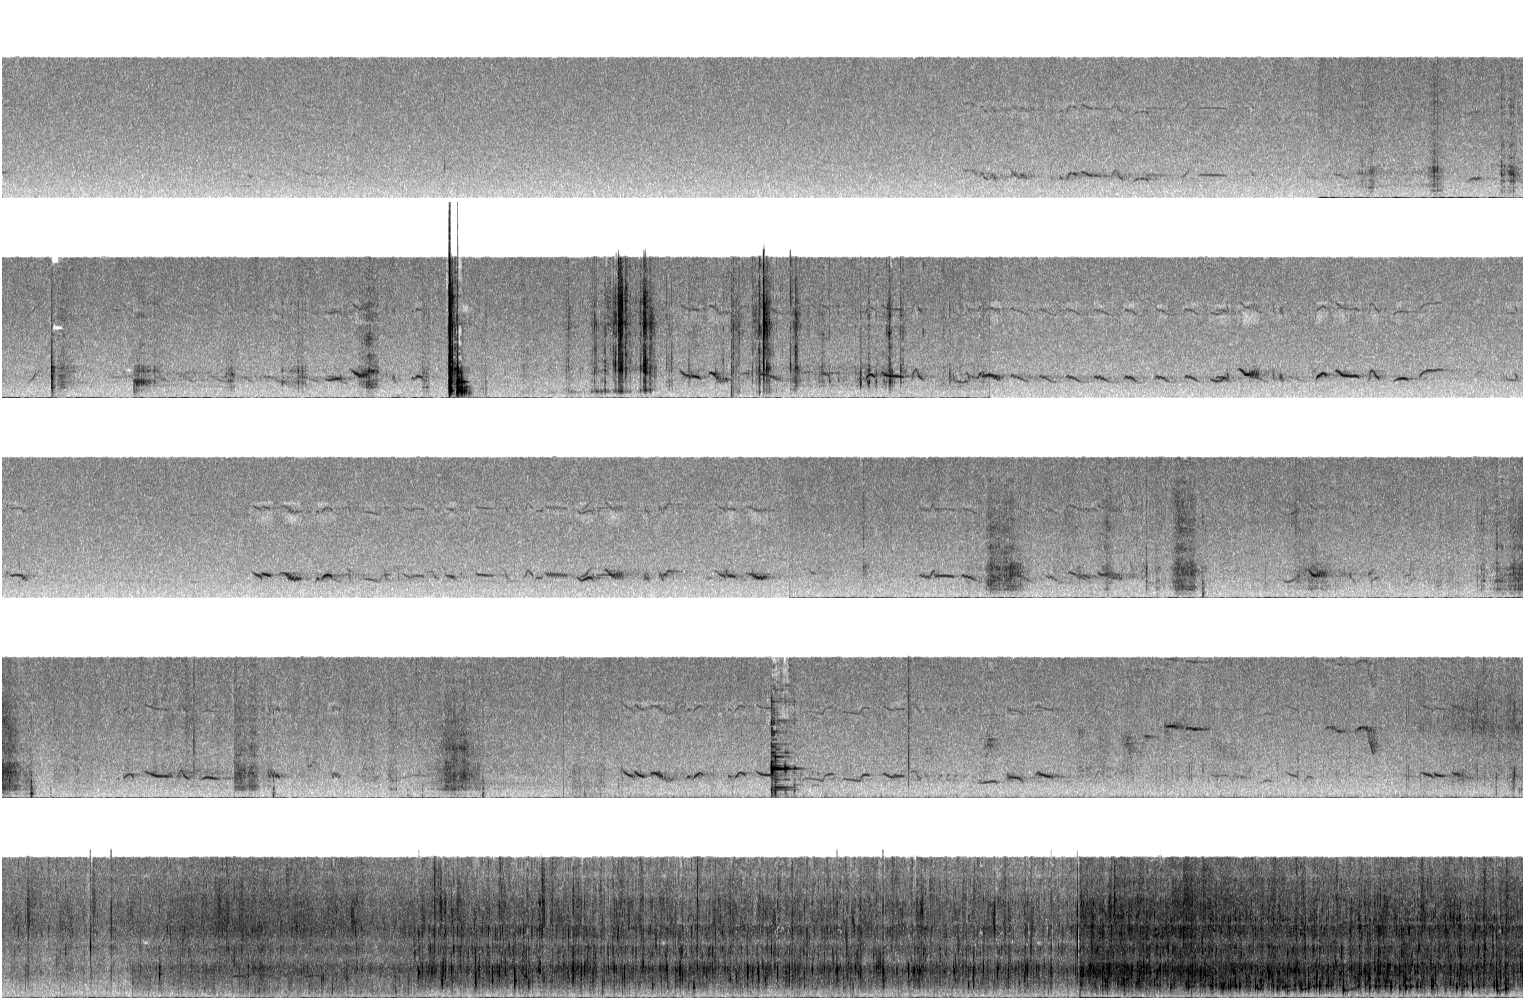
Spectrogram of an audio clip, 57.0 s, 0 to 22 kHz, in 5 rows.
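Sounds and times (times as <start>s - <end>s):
small birds chirping: 7.2s - 23.1s, 24.7s - 57.0s
food handled on wooden board: 9.9s - 18.8s, 28.8s - 38.6s
sharp knock: 40.0s - 40.3s.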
